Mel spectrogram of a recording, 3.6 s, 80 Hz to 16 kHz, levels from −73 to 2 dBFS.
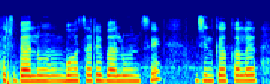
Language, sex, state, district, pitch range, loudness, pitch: Hindi, female, Uttar Pradesh, Lalitpur, 240-250 Hz, -16 LUFS, 245 Hz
